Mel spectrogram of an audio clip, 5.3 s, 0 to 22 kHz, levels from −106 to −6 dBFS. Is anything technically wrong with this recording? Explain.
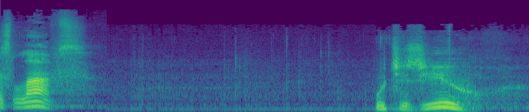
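Yes. From 1.06 s to the end, the speech has a section at the wrong speed: it plays at 0.618 times its recorded rate, likely from playback against a mismatched clock. Pitch and tempo drop together, about seven semitones, so the voice turns deep and drawn out.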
